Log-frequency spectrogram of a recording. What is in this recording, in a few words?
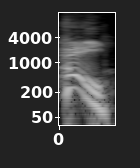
Voice Male Hey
